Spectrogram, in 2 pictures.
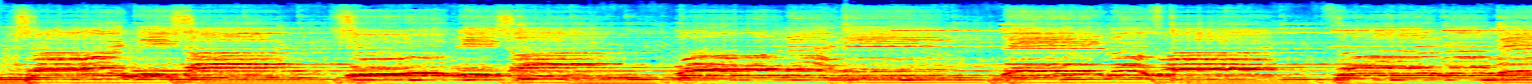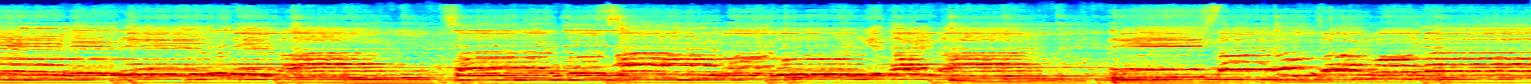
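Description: Mixed choir of women's and men's voices singing a Christmas carol together, the chords changing every second or two.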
